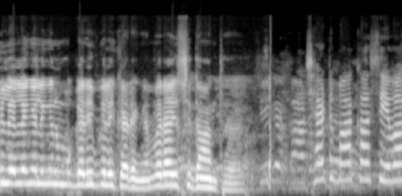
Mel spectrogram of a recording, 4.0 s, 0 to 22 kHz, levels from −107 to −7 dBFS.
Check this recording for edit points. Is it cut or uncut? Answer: cut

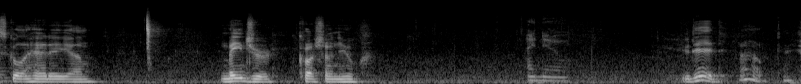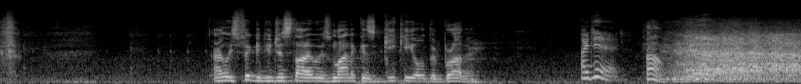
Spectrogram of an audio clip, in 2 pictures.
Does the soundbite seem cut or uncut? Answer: cut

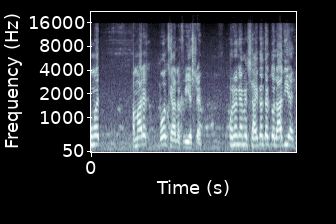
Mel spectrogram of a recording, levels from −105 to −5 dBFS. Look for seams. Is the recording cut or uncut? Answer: uncut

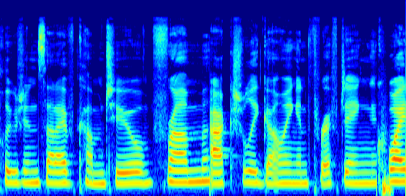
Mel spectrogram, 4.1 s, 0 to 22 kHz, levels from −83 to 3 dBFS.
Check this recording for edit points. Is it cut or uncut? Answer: cut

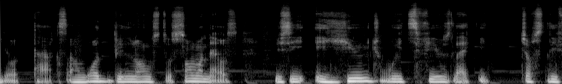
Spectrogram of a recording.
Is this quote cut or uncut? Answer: uncut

